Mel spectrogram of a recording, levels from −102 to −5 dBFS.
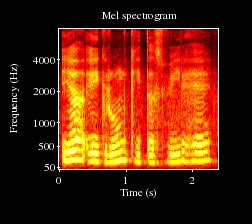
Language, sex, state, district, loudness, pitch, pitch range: Hindi, female, Jharkhand, Ranchi, -19 LUFS, 175 Hz, 160-190 Hz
